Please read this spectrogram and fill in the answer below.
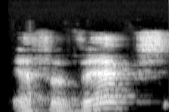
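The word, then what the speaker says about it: f(x): 3x minus 2 can also be written as f of X equal 3x minus 2 this is called function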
